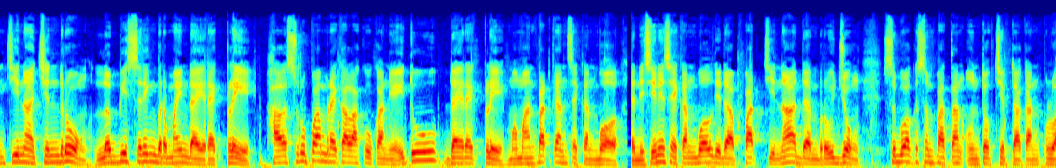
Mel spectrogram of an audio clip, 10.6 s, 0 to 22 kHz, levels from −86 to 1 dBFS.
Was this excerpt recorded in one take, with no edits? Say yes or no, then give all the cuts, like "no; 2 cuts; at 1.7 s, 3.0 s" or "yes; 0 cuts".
no; 2 cuts; at 2.6 s, 6.2 s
